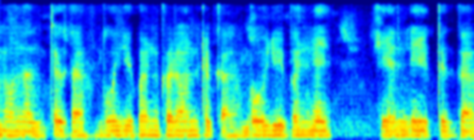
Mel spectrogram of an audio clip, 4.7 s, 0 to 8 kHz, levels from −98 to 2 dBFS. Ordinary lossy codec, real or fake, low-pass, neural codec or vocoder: none; fake; 7.2 kHz; codec, 16 kHz, 2 kbps, FreqCodec, smaller model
